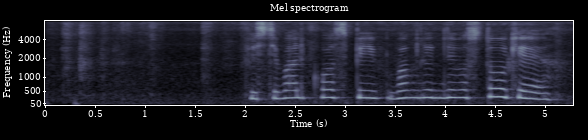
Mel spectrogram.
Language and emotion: Russian, positive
